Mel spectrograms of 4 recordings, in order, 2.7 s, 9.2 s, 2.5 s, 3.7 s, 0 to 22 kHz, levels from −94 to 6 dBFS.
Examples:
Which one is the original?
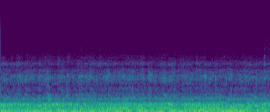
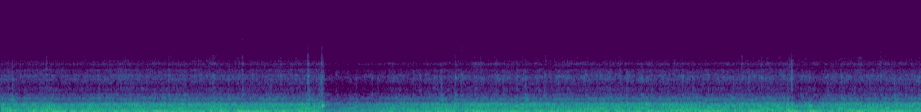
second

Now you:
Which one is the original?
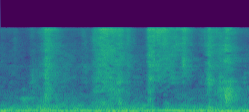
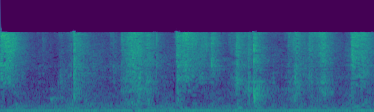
second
